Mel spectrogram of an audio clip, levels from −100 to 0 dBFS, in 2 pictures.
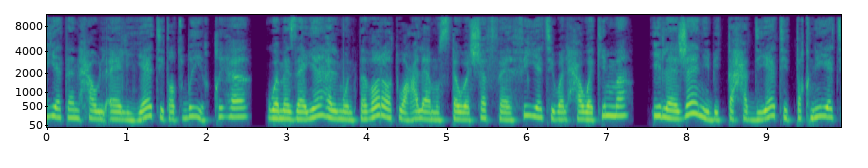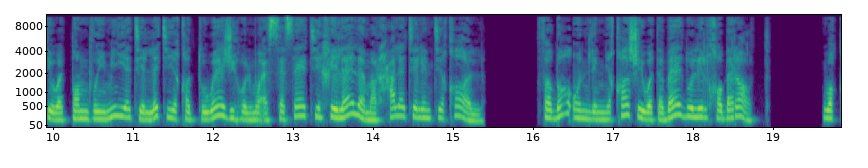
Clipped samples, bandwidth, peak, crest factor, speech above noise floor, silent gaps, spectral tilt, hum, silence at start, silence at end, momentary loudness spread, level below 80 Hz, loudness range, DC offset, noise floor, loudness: under 0.1%; 10.5 kHz; -8 dBFS; 16 dB; over 67 dB; 15.41-16.03 s, 18.99-19.60 s; -5.5 dB/octave; none; 0 s; 0.1 s; 6 LU; -66 dBFS; 2 LU; under 0.1%; under -90 dBFS; -24 LUFS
